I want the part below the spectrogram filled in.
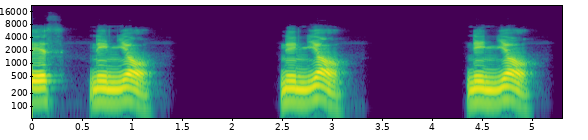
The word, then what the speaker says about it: ninyo: The next word is ninyo. Ninyo. Ninyo. Ninyo is spelled as N-I-N-Y-O.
